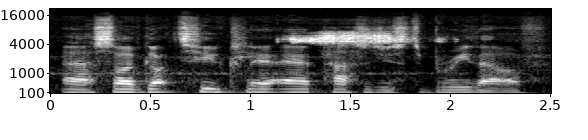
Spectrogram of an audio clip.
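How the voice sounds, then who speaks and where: A man's voice: medium pitch, fairly quick, background noise. Self-deprecating man chatting casually. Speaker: podcast co-host. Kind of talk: casual chat.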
